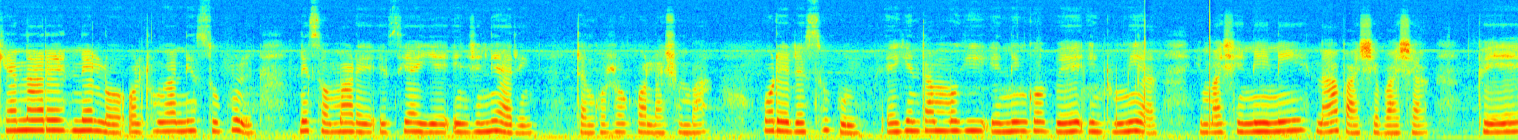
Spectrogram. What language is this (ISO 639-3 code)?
mas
